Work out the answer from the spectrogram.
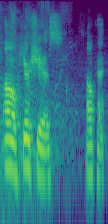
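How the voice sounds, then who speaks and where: A man's voice: medium pitch, slow, fairly bright tone, slight background noise, rough recording. A man giving casual, rambling commentary as he plays through a video game. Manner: rambling, offhand. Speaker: gaming video host. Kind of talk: casual let's play commentary.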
